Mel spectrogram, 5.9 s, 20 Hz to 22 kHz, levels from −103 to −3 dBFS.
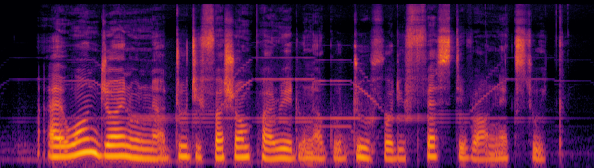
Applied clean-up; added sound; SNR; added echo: neural mask model RNNoise.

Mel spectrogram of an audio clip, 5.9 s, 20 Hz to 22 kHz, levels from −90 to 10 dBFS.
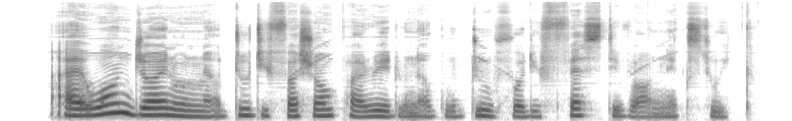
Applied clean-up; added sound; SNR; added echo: neural mask model DeepFilterNet 3.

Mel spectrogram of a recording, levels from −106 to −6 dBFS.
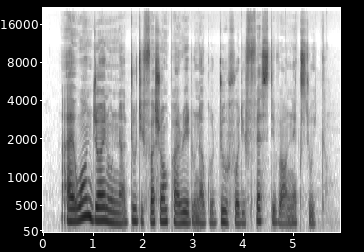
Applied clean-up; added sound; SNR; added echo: none; none; none; none.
